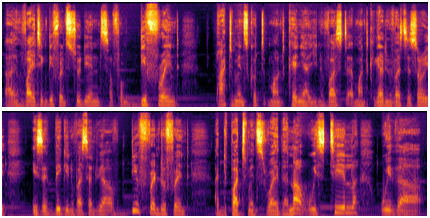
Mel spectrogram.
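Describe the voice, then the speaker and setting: A man's voice: mid-range voice, warm tone. A man with a Rwandan accent hosting a student podcast, full of "uh" and eager "wow" reactions. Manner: many fillers, eager reactions. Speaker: podcast host. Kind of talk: casual interview chat.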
